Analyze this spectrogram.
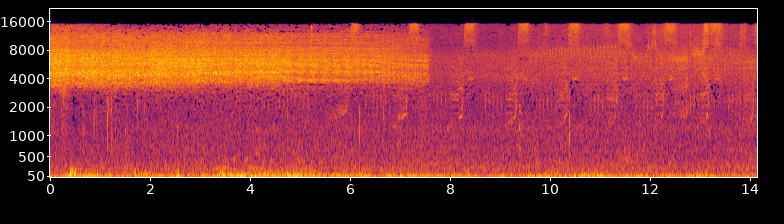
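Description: Insects calling: a dense, steady high-pitched insect drone that cuts off suddenly about seven and a half seconds in. It is followed by high insect chirps pulsing about twice a second, over a low rumble.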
